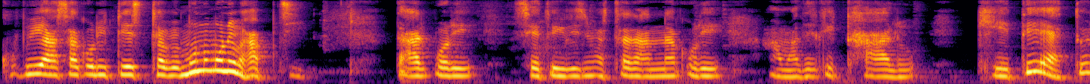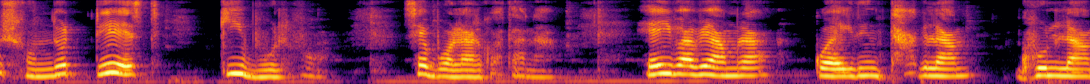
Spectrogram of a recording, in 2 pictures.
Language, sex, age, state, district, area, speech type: Bengali, female, 45-60, West Bengal, Howrah, urban, spontaneous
